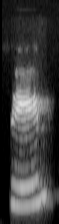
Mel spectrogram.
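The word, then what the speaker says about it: zehn: we call 10 in german so 10 is same so i'm just writing here same so drive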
